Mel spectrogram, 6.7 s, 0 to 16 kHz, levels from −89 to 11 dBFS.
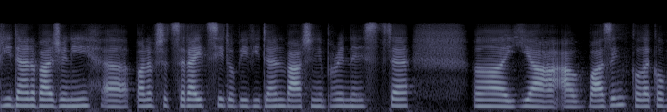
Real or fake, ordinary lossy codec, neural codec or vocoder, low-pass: fake; AAC, 64 kbps; codec, 16 kHz, 0.2 kbps, FocalCodec; 7.2 kHz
